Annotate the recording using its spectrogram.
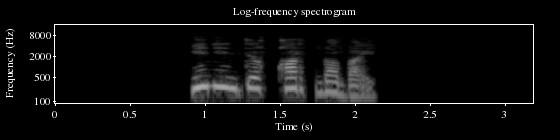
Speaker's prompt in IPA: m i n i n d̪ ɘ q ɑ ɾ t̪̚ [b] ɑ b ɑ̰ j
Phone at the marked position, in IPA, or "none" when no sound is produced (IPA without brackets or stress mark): b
